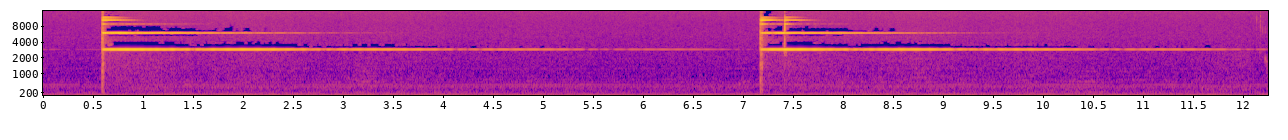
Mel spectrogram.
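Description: Tingsha cymbals struck together twice, about six and a half seconds apart. Each strike rings out in a long, clear, high tone that slowly fades, and the ring of an earlier strike is still dying away at the start. The chime signals the return from the closing relaxation.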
